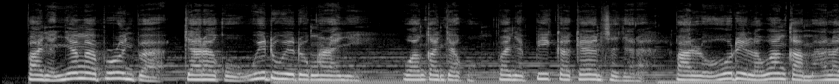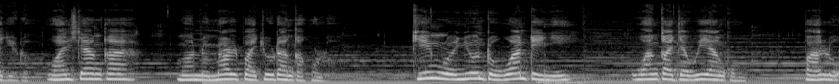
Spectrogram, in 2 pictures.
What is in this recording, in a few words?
Pitjantjatjara; Yarn-for-Life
